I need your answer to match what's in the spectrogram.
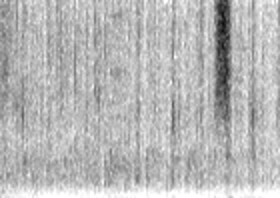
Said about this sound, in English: Can we give Jesus a hand clap? Come on. Wow.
